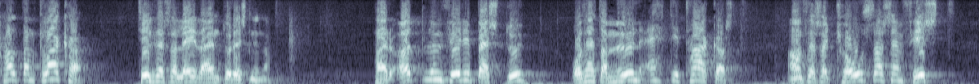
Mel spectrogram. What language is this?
Icelandic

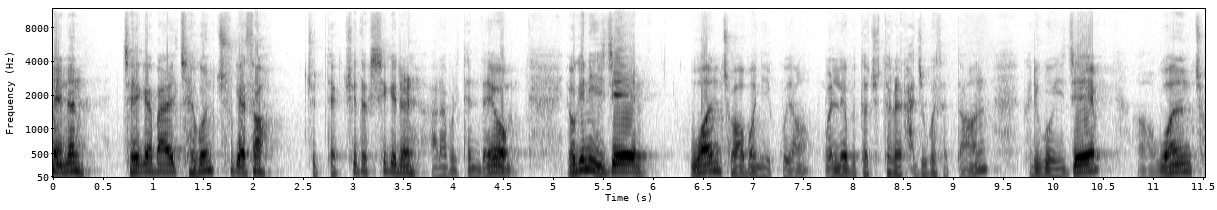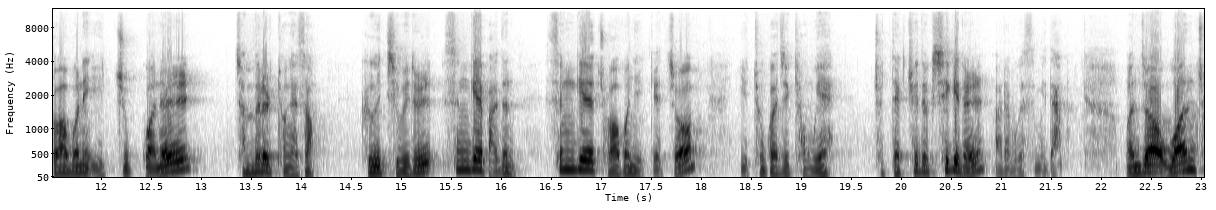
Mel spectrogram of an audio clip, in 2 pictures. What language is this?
Korean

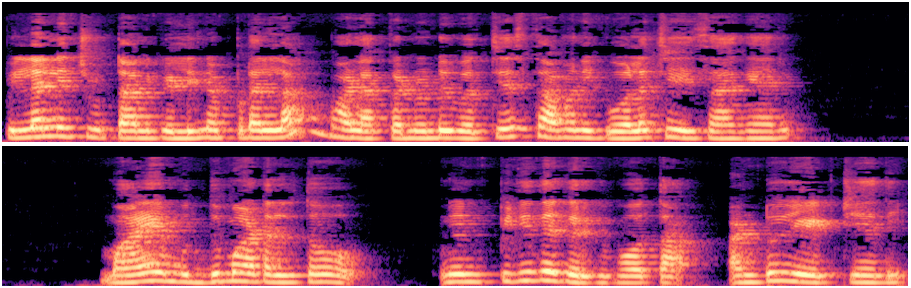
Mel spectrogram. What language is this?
Telugu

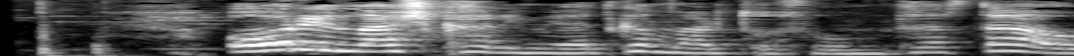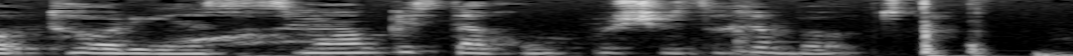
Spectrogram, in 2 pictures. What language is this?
Georgian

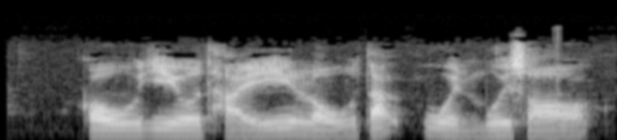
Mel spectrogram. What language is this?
Cantonese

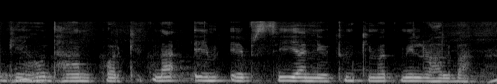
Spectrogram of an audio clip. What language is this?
Bhojpuri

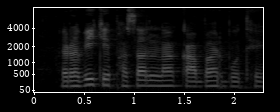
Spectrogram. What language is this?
Chhattisgarhi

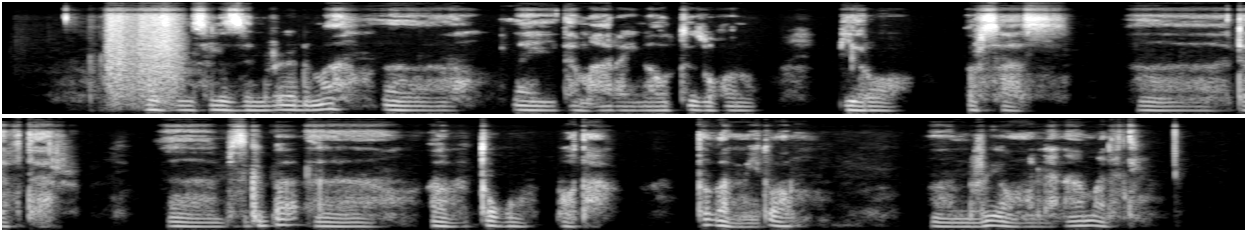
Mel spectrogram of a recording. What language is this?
Tigrinya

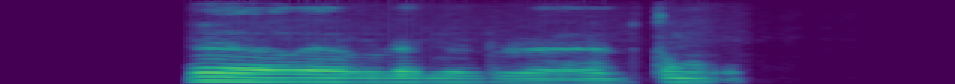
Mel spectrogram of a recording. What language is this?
Chinese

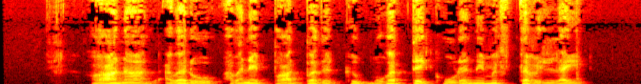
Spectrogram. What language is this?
Tamil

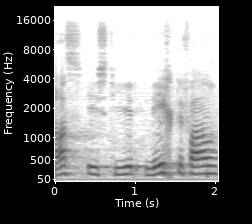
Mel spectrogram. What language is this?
Swiss German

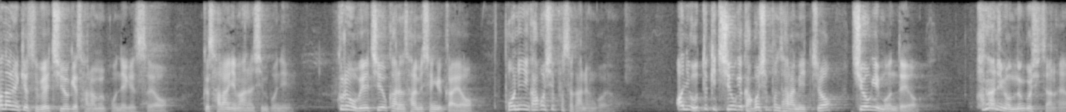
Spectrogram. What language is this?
Korean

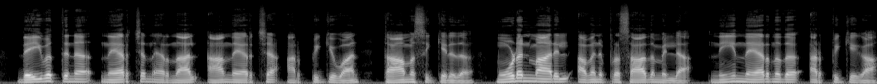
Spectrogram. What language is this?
Malayalam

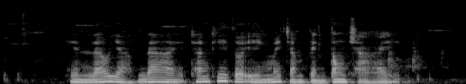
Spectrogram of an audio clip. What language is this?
Thai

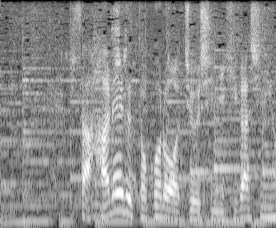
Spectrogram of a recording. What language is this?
Japanese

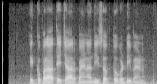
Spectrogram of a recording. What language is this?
Punjabi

